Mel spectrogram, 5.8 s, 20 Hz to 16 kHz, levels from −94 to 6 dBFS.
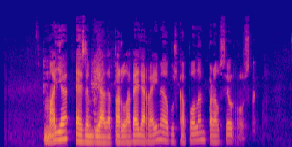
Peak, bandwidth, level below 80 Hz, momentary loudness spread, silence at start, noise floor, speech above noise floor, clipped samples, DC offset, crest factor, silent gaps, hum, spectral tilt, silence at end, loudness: -4 dBFS; 11 kHz; -70 dBFS; 13 LU; 0.85 s; -72 dBFS; 46 dB; under 0.1%; under 0.1%; 22 dB; none; none; -5.5 dB/octave; 0.75 s; -26 LUFS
